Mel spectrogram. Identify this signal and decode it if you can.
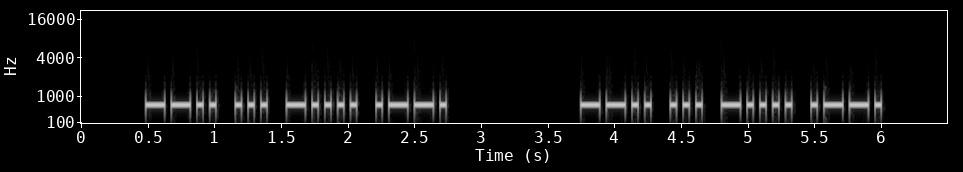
Morse code, heard as a keyed tone, about 25 wpm, 700 Hz. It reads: ZS6P ZS6P
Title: DXCC-100 Call Signs - 4 Characters - Repeated 3x - 25wpm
